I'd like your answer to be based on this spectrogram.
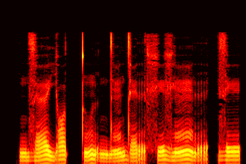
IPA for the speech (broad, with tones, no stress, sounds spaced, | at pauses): n z ɜ˩˧˩ j ɔ˧ tː ũ˩˧˩ r n d ɛ̃˩˧ d ɛ˩˧ r x ɪ˧˥˧ ɣ ɛ̃˧˥˧ r | z ɪ˧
